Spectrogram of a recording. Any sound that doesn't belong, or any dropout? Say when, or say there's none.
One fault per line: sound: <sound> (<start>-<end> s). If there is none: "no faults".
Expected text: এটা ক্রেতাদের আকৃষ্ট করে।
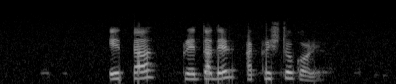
sound: dropout (1.2-1.3 s)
